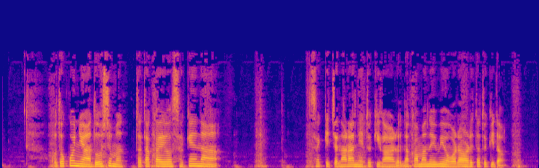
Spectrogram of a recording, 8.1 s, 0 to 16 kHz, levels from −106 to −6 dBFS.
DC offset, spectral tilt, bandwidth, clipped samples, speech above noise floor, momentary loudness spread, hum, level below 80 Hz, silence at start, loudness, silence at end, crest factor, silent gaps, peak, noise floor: under 0.1%; -5 dB/octave; 11.5 kHz; under 0.1%; 28 dB; 20 LU; none; -58 dBFS; 0.4 s; -21 LUFS; 0.25 s; 16 dB; none; -6 dBFS; -49 dBFS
